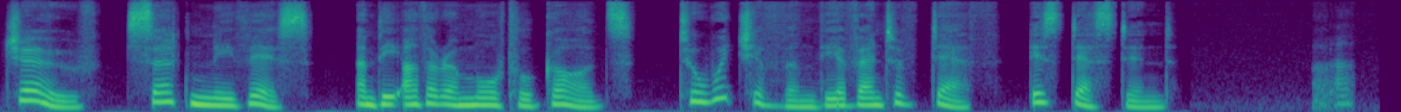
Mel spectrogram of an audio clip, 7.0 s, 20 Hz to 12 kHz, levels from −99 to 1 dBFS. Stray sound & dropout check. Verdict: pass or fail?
fail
